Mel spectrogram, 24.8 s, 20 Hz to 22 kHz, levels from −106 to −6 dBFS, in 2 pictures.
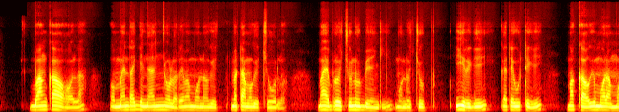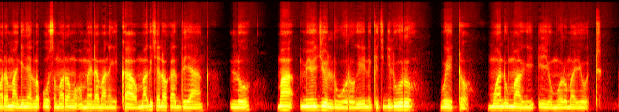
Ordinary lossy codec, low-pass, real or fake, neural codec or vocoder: Opus, 32 kbps; 19.8 kHz; fake; autoencoder, 48 kHz, 128 numbers a frame, DAC-VAE, trained on Japanese speech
